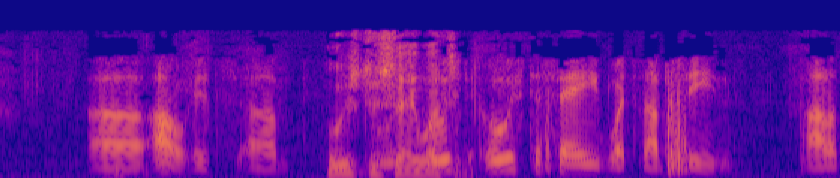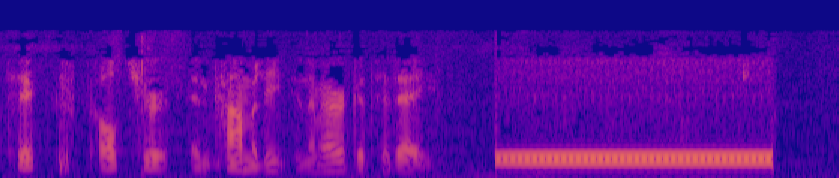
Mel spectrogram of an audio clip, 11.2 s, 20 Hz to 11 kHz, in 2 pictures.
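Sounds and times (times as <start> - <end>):
speech: 0.6 - 8.6
telephone dial tone: 8.9 - 10.8.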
